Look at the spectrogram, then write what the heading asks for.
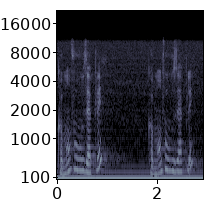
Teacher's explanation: un point d'interrogation l'intonation alors et montantes comment vous vous appelez comment vous vous appelez vous entendez ça monte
